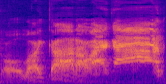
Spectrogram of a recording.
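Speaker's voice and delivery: panicked, breathy mock scream; hammed-up panic with hardly any voice; panicked retelling. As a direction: act out a drawn-out frantic oh-no moment. Retold panic at being caught.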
